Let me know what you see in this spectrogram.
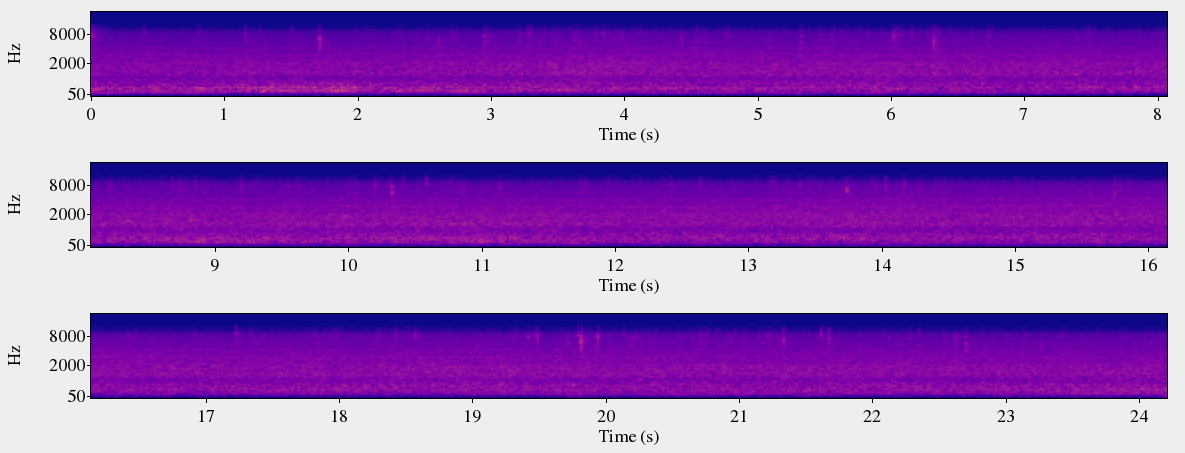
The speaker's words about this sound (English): It's gotten much cooler out. It feels good outside now. I have to back up from my doorway. The wind is blowing the rain on me.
